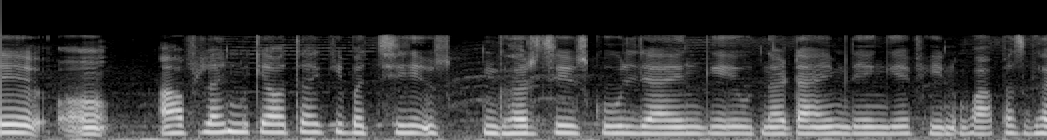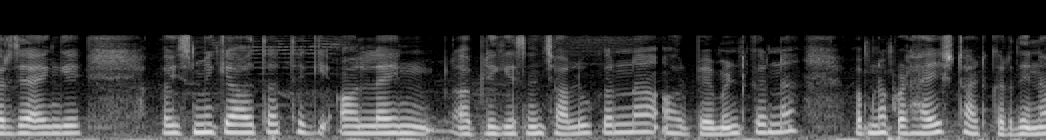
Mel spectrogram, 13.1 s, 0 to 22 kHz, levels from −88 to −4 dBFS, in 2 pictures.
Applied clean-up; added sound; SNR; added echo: none; none; none; none.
